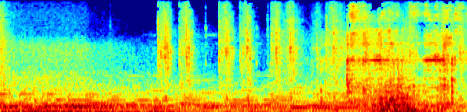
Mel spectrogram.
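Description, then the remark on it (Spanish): Typewriter typing: a quick, uneven run of sharp mechanical key strikes, fairly loud, ending in a heavier clattering burst over a low background rumble. “Por eso siempre he preferido el papel y la máquina de escribir.”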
